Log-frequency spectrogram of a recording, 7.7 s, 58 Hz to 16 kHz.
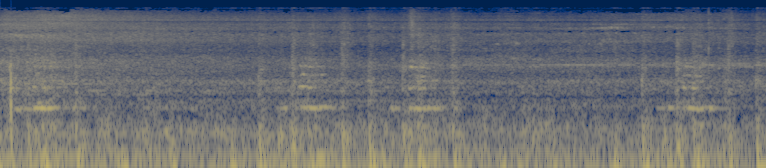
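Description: Southern Class 377 Electrostar electric multiple unit rolling slowly past, with a low rumble from the bogies and irregular knocks as the wheels cross rail joints and points.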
